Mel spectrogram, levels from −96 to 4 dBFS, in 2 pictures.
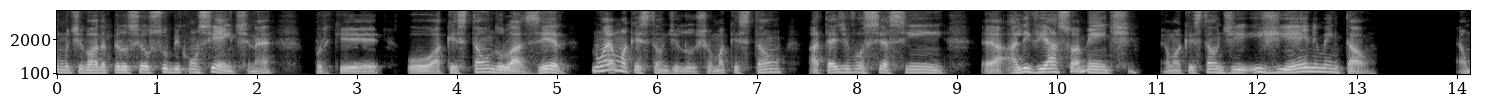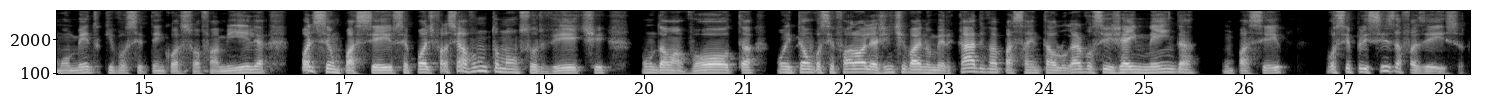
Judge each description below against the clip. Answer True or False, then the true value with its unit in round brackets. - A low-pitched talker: True (130 Hz)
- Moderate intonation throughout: True (3.8 semitones)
